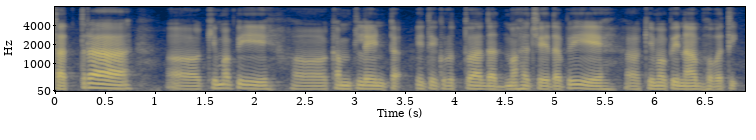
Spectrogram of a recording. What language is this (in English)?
Sanskrit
